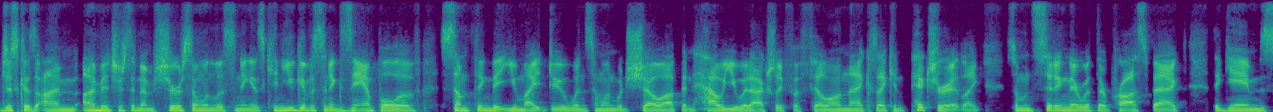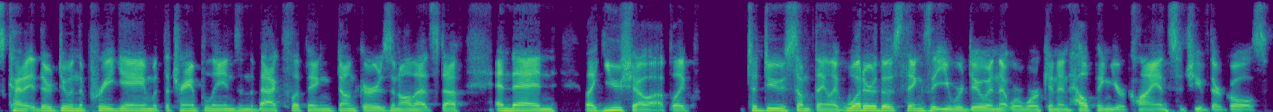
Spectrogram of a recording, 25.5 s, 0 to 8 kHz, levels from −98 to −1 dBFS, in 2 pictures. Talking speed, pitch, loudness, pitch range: 230 wpm, 125 Hz, -23 LUFS, 120-135 Hz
